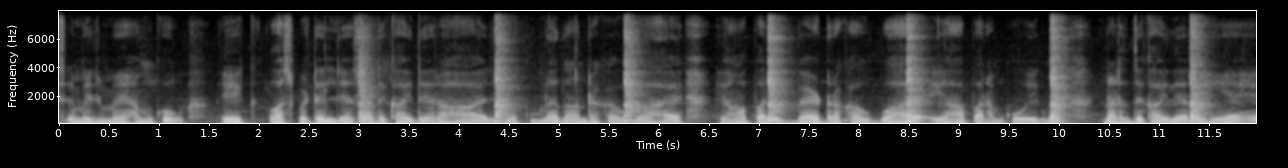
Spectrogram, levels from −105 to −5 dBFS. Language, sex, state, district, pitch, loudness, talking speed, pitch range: Hindi, male, Chhattisgarh, Rajnandgaon, 105 Hz, -30 LUFS, 160 wpm, 105-110 Hz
